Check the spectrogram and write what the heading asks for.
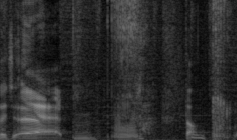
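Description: A man's voice speaking Russian: one word, then drawn-out hesitation sounds as he searches for the next words.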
